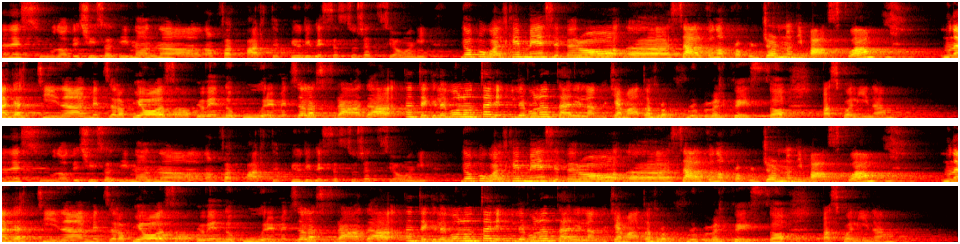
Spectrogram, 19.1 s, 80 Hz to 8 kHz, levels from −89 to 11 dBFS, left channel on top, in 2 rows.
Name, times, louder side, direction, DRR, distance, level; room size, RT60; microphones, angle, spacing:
voice 1, 0.0-4.3 4.6-9.0 9.4-18.5, left 2 dB, 10° left, 8 dB, 0.3 m, -25 dB
14.0 x 12.0 x 2.3 m, 2.5 s
head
